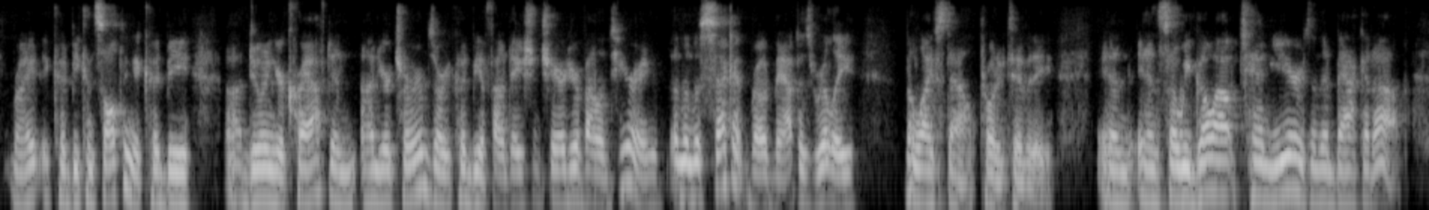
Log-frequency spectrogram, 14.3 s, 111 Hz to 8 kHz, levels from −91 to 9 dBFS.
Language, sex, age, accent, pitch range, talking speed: English, male, 50-69, American, 120-140 Hz, 200 wpm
